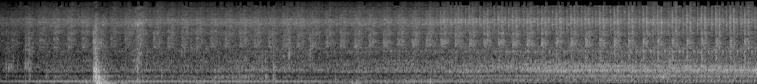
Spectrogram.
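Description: An idling car engine with a steady, fairly regular knock of roughly two beats a second.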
